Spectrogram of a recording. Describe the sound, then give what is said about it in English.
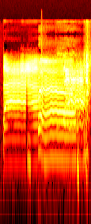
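A human voice imitating sheep bleating, part of a film song: one long, loud, nasal, wavering baa with a quivering tremolo, held almost without a break. “the sheep join in. I'll do it. Okay, so it's we're poor little lambs who've lost our way, and the sheep all go”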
